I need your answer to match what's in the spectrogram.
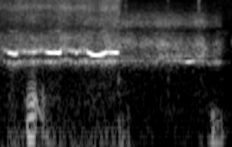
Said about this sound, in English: What other sport, like, pretty much every person have missing teeth. What you can do is if you open your mouth while you're skating around, you can whistle.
